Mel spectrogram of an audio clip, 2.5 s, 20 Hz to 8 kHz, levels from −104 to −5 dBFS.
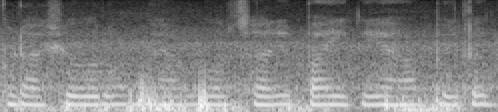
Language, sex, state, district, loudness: Hindi, female, Punjab, Pathankot, -17 LUFS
